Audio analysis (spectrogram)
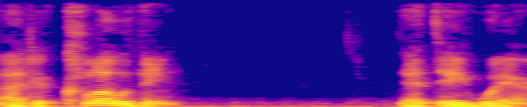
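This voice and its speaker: Vocal fry colors a man's dark, mellow voice, pitched in the medium range with ordinary pitch variation. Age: 60s. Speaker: vlogger, former street hustler giving life advice. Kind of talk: impassioned address to camera. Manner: animated.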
